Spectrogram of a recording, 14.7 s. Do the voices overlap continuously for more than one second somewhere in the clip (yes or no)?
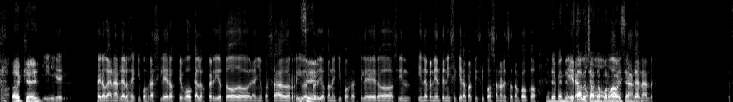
yes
